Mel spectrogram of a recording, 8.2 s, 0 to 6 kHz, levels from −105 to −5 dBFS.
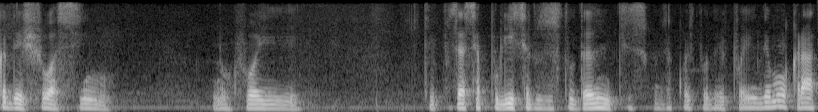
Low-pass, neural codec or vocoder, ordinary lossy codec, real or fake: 5.4 kHz; none; none; real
